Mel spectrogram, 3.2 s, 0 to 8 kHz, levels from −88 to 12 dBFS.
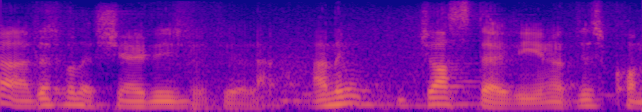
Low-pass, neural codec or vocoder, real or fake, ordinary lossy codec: none; codec, 16 kHz, 0.5 kbps, X-Codec, HuBERT features, trained on balanced general audio; fake; none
